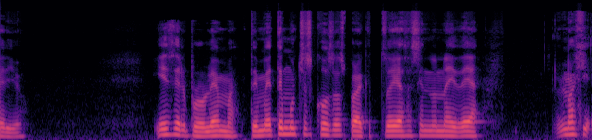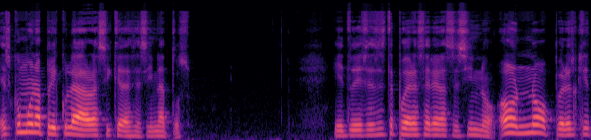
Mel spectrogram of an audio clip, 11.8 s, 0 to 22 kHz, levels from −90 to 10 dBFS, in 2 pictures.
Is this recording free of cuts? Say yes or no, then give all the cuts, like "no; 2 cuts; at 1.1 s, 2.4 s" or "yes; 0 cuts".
yes; 0 cuts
